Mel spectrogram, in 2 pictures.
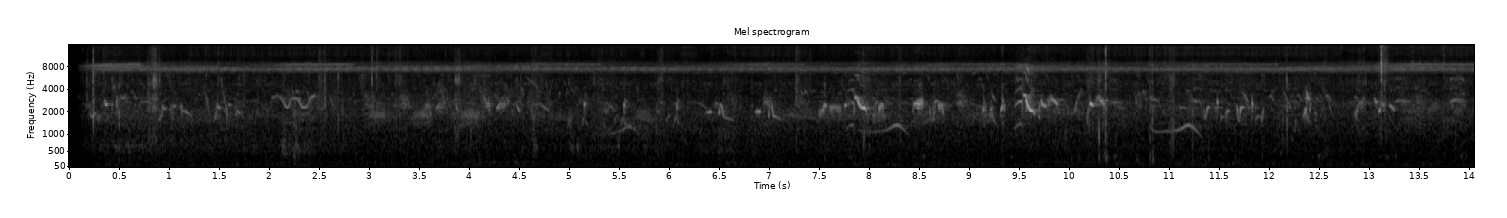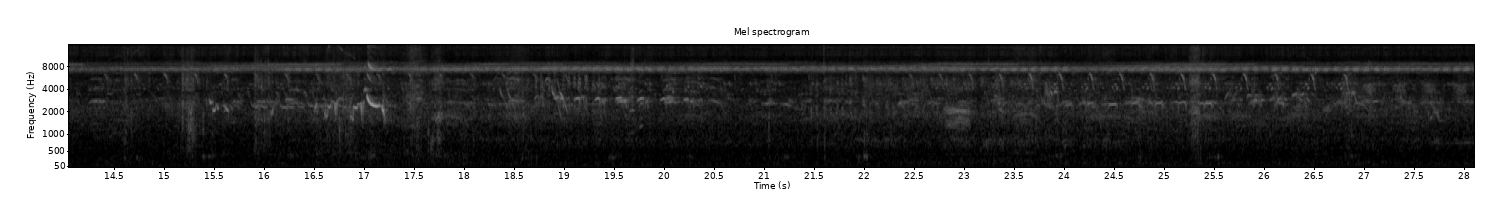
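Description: Rural outdoor ambience with small birds chirping and calling, busiest in the first half, over a steady high-pitched whine.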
